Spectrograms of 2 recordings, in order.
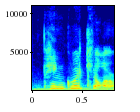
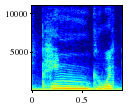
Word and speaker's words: pinguicula: names so you know pinguicula right that sort of succulent D I used to think it was pingul or something it's really weird anyway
